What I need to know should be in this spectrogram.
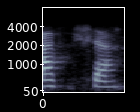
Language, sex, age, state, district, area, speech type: Bengali, female, 18-30, West Bengal, Cooch Behar, urban, conversation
